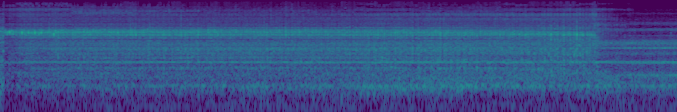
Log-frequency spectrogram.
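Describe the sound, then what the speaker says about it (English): A drill bores holes in metal strips for a bolt cutter, giving a continuous steady whine with a high tonal ring that holds for several seconds and then cuts off near the end. "drilling additional holes in more metal strips"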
